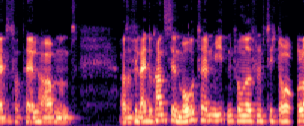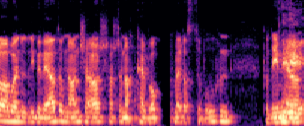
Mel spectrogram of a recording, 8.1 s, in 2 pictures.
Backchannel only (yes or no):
no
